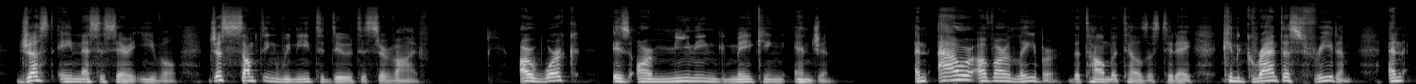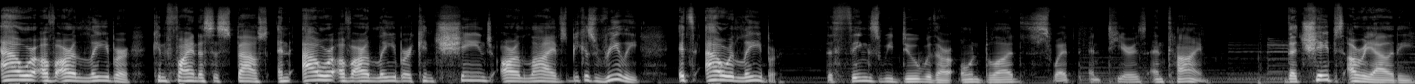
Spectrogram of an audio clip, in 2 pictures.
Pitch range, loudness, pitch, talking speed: 110-165 Hz, -19 LUFS, 135 Hz, 155 wpm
